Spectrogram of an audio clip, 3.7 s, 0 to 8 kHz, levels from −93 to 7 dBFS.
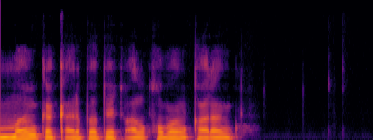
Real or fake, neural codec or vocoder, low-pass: fake; autoencoder, 48 kHz, 32 numbers a frame, DAC-VAE, trained on Japanese speech; 7.2 kHz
